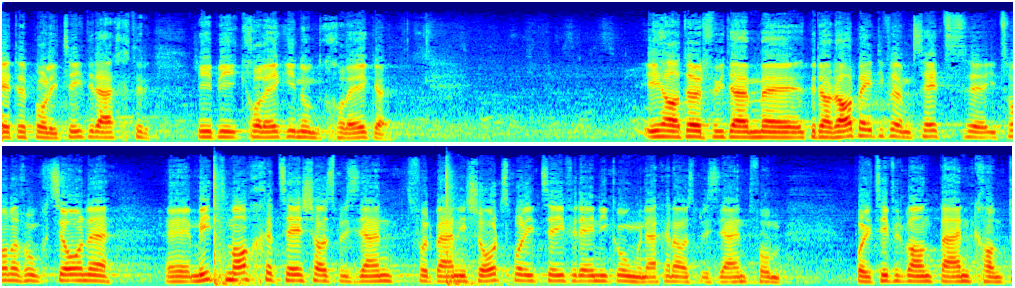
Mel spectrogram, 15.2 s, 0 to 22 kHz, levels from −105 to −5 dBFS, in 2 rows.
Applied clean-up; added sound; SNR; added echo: none; Thump, thud; 18 dB; none.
